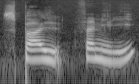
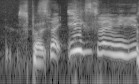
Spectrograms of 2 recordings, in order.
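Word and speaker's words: Spy × Family: Donc Spy Family. Spy X Family. Spy X Family. Bah ouais, il y a le X entre les deux, faut le prononcer quoi.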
